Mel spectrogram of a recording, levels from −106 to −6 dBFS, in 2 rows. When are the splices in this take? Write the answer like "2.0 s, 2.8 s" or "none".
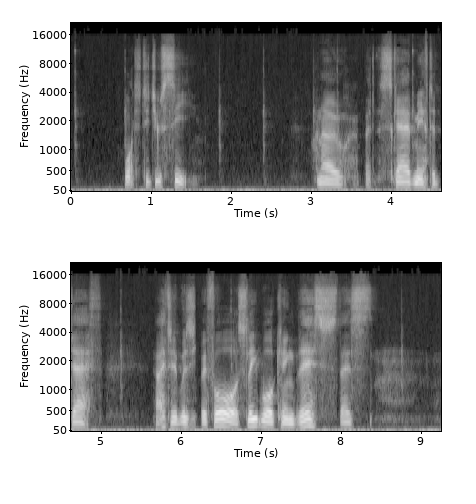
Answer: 3.1 s, 3.7 s, 4.4 s, 5.8 s, 6.1 s, 7.4 s

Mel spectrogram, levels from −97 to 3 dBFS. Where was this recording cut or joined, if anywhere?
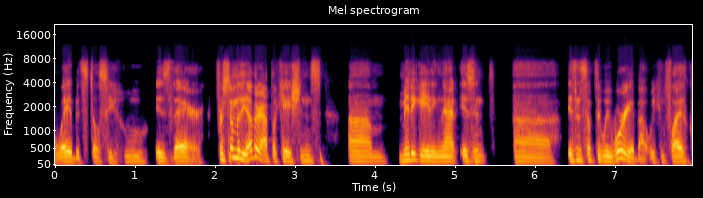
1.2 s, 1.9 s, 4.2 s, 6.3 s

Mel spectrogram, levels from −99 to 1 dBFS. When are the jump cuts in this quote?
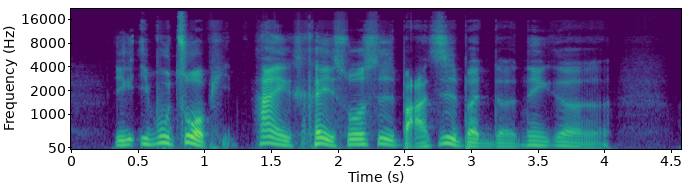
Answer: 1.3 s

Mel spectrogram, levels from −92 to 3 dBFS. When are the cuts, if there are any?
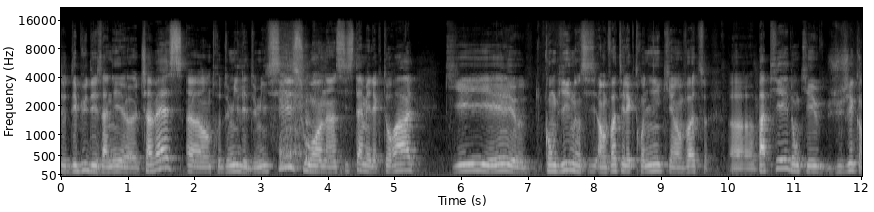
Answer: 7.2 s

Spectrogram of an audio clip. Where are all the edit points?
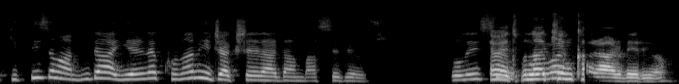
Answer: none

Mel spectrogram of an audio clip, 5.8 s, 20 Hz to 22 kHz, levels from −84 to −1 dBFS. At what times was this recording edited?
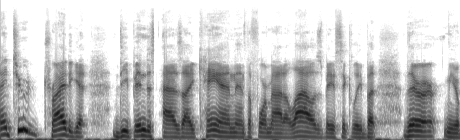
1.9 s, 3.0 s

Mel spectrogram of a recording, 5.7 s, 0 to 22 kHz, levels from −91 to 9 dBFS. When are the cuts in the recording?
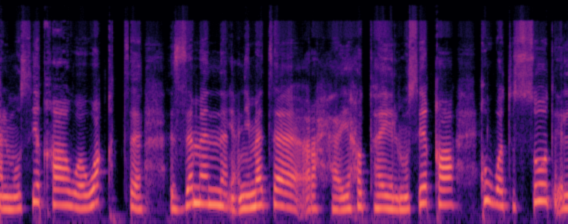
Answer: none

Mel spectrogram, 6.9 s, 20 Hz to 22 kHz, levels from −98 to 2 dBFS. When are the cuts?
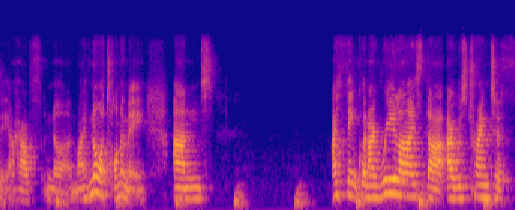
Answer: none

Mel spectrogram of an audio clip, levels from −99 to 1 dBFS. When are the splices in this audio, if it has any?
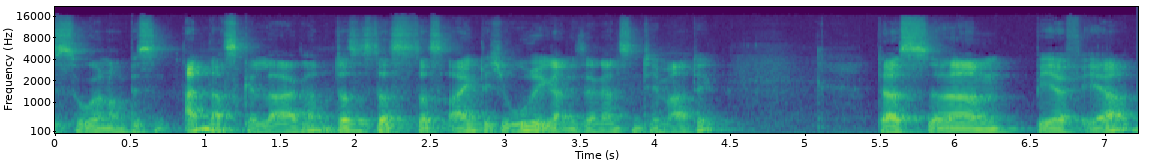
none

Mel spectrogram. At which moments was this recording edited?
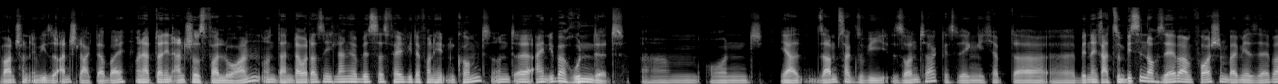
1.3 s, 7.7 s

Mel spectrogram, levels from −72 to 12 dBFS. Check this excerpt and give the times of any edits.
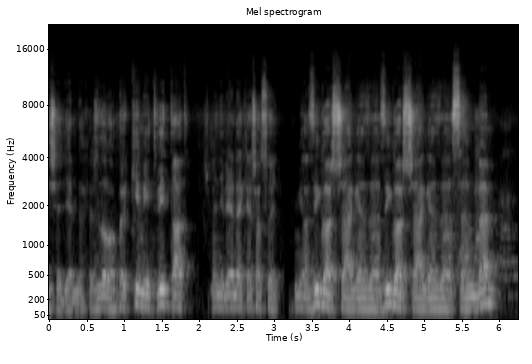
0.9 s, 2.0 s, 3.1 s, 4.4 s

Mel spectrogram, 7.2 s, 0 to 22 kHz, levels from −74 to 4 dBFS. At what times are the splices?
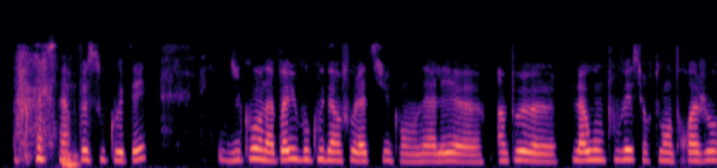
3.9 s

